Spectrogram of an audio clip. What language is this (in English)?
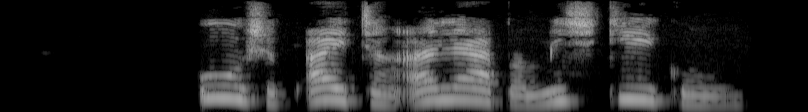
Chiquián Ancash Quechua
